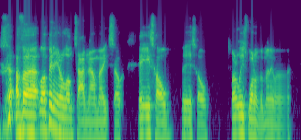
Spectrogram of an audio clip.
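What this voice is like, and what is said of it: English accent. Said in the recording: “I was doing quite a lot in England too, mate, as you can tell with this accent. I wasn't originally of this parish”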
